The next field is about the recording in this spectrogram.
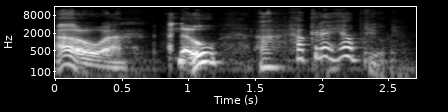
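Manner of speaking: put-on very high, swooping, elderly gnome voice. Voicing a shopkeeper greeting a customer who enters: older gnome shopkeeper voice. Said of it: "older-looking gnomish individual pops up and says".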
